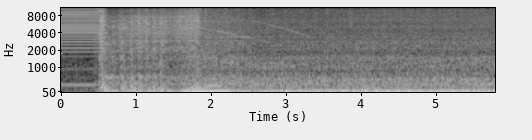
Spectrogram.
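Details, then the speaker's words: 1992 Mercedes W124 300, formerly hard starting after work; rich mixture duty cycle, around 65%, turned down. Night start after adjustment: short crank, catches first try, revs briefly, settles to steady idle. Starting normal; fix appears to work. "on yeah all right so whatever I did seem to work cool so in closing I turn the uh the mixture down was uh running a little Rich"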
